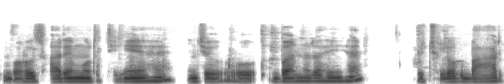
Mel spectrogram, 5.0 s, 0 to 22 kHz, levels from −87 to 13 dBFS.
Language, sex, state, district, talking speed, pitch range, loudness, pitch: Hindi, male, Bihar, Muzaffarpur, 140 wpm, 100-110 Hz, -19 LUFS, 105 Hz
